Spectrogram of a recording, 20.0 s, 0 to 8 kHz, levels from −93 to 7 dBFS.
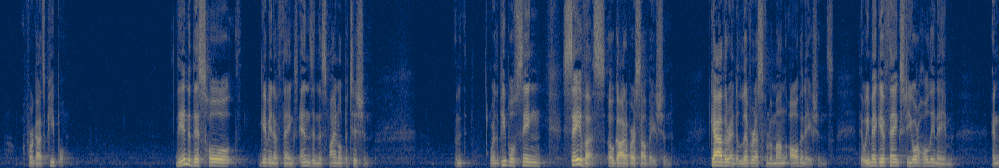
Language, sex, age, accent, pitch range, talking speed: English, male, 40-59, American, 125-150 Hz, 140 wpm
